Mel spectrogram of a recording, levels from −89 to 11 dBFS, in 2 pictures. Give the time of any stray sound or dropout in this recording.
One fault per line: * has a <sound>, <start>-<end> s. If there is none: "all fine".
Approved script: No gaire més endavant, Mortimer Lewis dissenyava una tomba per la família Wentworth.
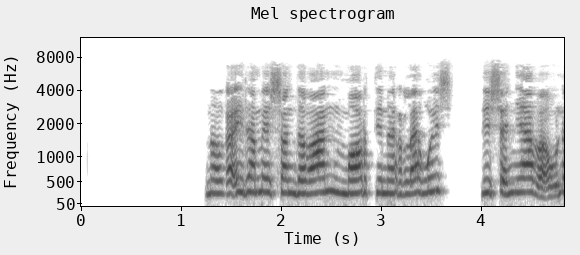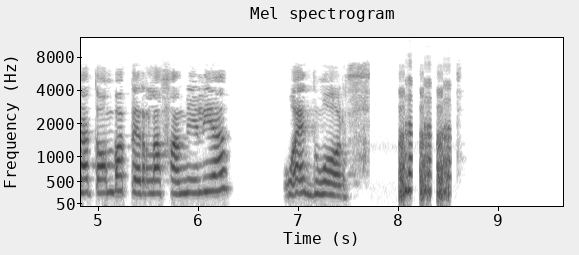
* has a laugh, 8.0-8.5 s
